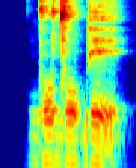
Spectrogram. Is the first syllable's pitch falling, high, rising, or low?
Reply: high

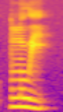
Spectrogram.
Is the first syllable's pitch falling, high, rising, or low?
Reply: falling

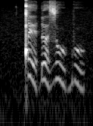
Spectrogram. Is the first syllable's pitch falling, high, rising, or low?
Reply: falling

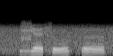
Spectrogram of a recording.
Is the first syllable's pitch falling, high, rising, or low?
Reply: low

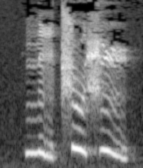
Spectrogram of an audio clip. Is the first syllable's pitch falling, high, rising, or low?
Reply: low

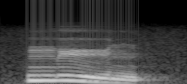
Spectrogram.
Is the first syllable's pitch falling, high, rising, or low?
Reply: falling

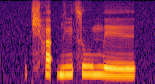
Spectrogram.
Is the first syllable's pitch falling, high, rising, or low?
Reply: high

